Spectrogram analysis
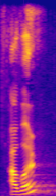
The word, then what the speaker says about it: hour: It is not known as hour, it is hour, O-U-R, H is silent. 3 words I told you, if you remember. Hour, honesty, then one more, honorable.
